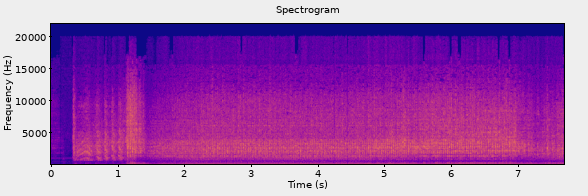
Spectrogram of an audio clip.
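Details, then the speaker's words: 2000 Dodge Ram 2500 with 5.9 Cummins diesel, 5-speed, after sitting three years, jump-started; starter cranks steadily about seven seconds without firing, owner suspects it's not getting fuel to the injectors. "Oh, need a jump. I'm gonna try it. It'll start. Sounds like it's not getting fuel."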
